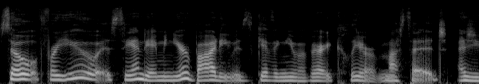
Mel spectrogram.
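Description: Music plays behind a woman who speaks at a moderate pace with ordinary pitch variation, the sound dry and close with no echo. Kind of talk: casual interview chat. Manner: warm, enthusiastic.

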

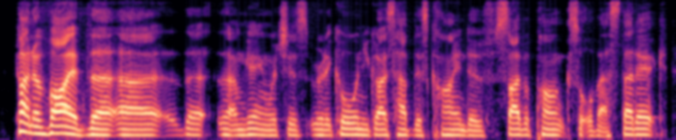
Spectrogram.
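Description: A man with a British accent, medium pitch, moderate pace, fairly even intonation and hardly any pauses. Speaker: podcast host. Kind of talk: casual chat.

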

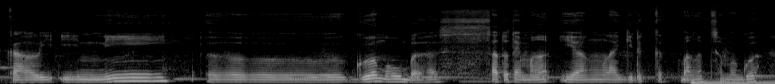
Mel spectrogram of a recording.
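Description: At a very slow pace, a man with a medium-pitched voice makes very wide pitch swings over noticeable background noise. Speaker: podcast host. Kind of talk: casual solo monologue. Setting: home recording in rented room. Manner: rambling with many fillers and hesitations.

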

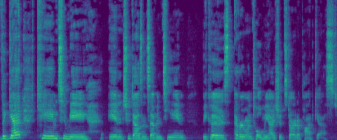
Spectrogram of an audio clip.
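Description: In a New York accent, a woman speaks at a very slow pace, her pitch medium with ordinary variation. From New York area. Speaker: podcast host, journalist and content creator. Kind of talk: scripted-style solo podcast intro.

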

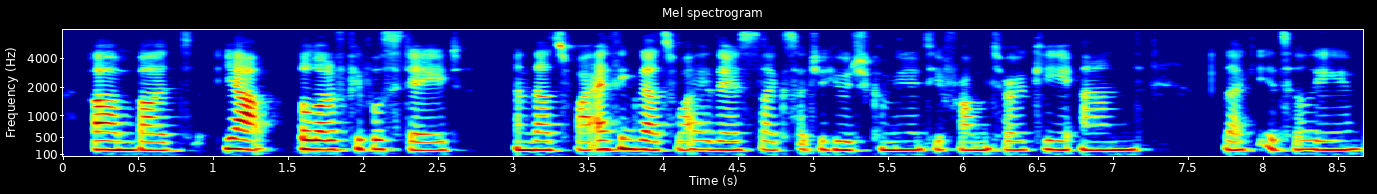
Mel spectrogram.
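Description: Soft-spoken and somewhat breathy, the voice stays monotone and flat on a very clean recording with a silent background. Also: woman, medium pitch for a woman, moderate pace. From Germany. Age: 20s. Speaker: ASMR content creator. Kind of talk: soft-spoken podcast interview.

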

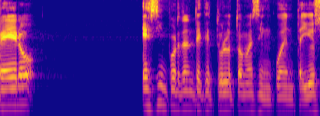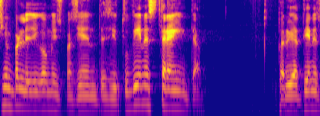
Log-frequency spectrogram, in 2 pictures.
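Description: Very clean audio with a silent background carries a man's unremarkable speaking voice. He speaks at a fairly quick pace and a medium pitch, with ordinary pitch variation. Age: 40s. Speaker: dermatologist. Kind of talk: educational monologue.

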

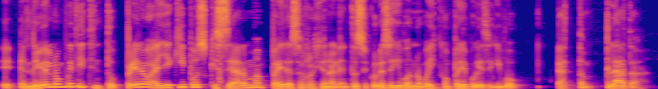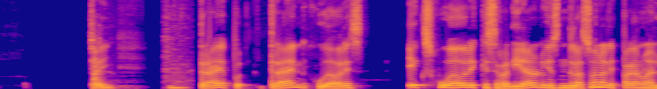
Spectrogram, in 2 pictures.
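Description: Speaking with a southern Chilean accent, a man talks at a very fast pace. His fairly high voice swings very widely in pitch. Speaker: podcast host. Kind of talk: casual chat.

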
